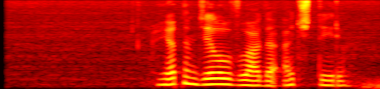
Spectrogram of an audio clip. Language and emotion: Russian, neutral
